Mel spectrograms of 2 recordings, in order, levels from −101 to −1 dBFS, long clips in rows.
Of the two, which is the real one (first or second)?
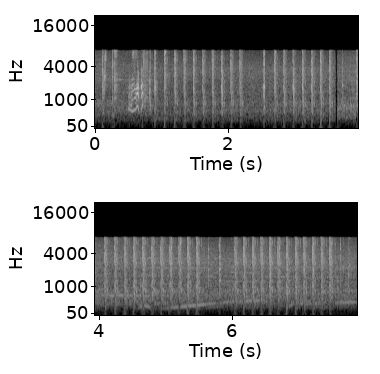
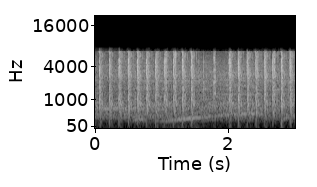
first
